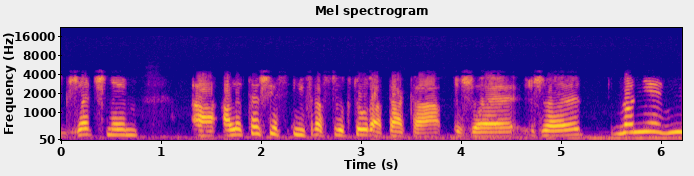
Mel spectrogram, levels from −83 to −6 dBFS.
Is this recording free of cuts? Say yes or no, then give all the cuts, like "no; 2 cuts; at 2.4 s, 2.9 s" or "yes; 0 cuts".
no; 1 cut; at 3.8 s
